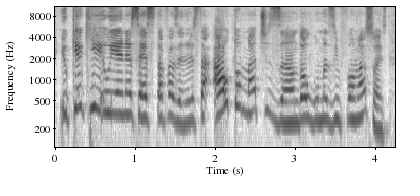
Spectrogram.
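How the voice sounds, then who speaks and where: High-pitched lady lawyer breaking stuff down, dry close sound, does little quotes of clients. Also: lively intonation, fast, a little mellow, no room sound. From Brazil. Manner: didactic, acts out clients' words in quotes. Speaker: social security lawyer, guest. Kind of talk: explanatory interview talk.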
